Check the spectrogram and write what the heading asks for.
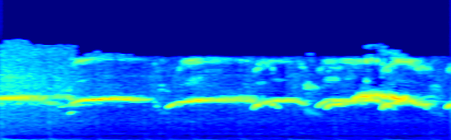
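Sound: common swift calls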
